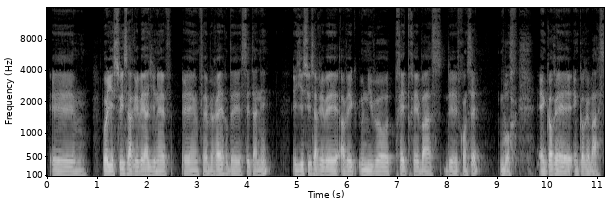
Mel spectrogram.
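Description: A man's voice: lowish voice, level tone, measured pace, a little mellow. Hesitant Spanish-accented man. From Spain. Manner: hesitant, searching for French words with frequent fillers. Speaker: guest telling a personal story. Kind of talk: casual spoken anecdote.

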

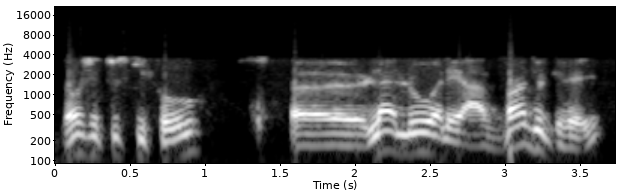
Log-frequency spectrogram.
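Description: Husky man rambling over a phone line. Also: sits low, expressive, moderate pace. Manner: distracted, hesitant, commenting on what he sees in the game. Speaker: radio caller playing an in-game character. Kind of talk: in-character phone chat.

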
